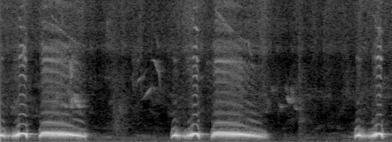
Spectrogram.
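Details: A female derkuku calls to the male with repeated phrases. Each phrase is a double hoot and then a long mellow coo, about every two seconds, and another phrase is just starting at the end.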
